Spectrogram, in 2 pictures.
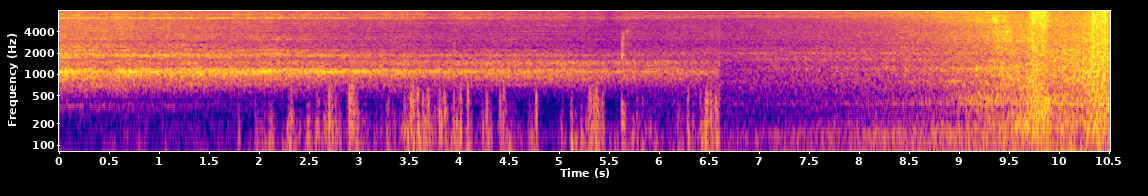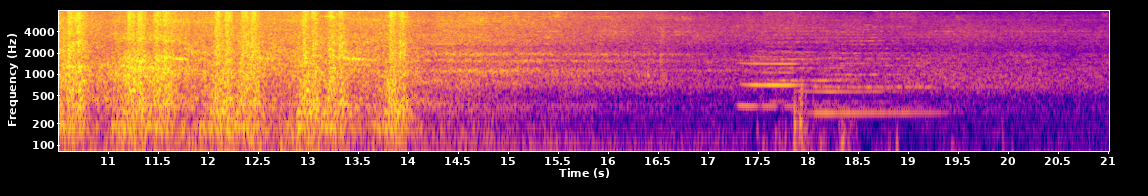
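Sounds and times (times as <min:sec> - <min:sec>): diesel train engine: 0:00.0 - 0:21.0
train wheels clicking over track: 0:08.8 - 0:17.2.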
